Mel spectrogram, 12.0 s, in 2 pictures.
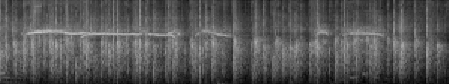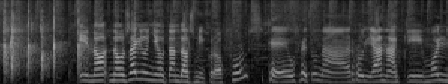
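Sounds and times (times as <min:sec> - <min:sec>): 
class applauding: 0:00.0 - 0:06.9
speech: 0:07.2 - 0:11.9.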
